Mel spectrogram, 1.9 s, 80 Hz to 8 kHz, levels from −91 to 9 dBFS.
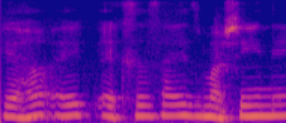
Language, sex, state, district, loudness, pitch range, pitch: Hindi, female, Bihar, Araria, -37 LUFS, 195-210 Hz, 205 Hz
